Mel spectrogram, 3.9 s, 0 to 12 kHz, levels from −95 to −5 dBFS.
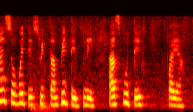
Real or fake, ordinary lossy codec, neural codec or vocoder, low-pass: real; none; none; 7.2 kHz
